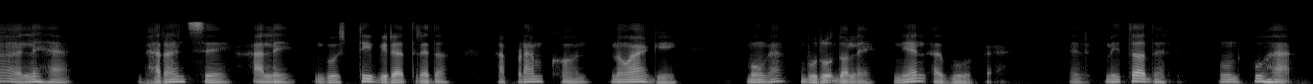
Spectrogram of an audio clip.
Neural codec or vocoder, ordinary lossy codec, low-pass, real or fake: codec, 16 kHz, about 1 kbps, DyCAST, with the encoder's durations; none; 7.2 kHz; fake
